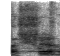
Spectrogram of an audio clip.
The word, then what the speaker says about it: Hashem: And the word Hashem, of course, is pronounced with the letter H, but there is no letter H in the Russian alphabet.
